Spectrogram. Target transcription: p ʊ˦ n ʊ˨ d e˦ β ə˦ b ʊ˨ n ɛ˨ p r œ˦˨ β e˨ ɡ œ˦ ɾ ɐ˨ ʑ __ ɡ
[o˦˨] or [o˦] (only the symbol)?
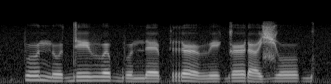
o˦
